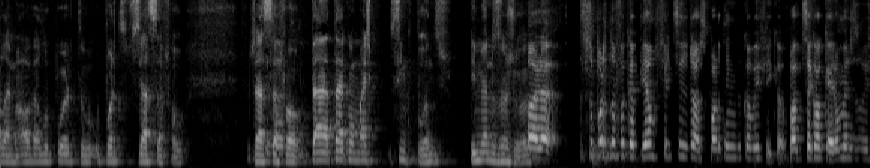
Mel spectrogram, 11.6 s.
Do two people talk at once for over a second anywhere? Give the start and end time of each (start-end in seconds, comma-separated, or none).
none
